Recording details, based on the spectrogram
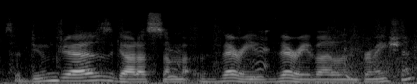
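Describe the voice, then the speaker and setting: A man's voice: medium pitch, normal speed, background noise. A man giving casual live commentary on a video game, rambling as he thinks aloud and reads out game text. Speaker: game streamer. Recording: game music behind the voice. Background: video game music.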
